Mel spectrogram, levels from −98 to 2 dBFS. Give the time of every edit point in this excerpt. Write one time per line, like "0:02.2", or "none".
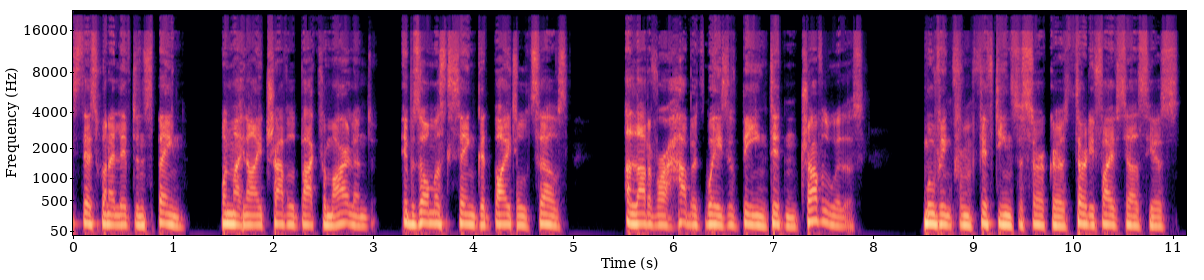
0:01.7
0:03.7
0:04.4
0:06.3
0:06.9
0:09.4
